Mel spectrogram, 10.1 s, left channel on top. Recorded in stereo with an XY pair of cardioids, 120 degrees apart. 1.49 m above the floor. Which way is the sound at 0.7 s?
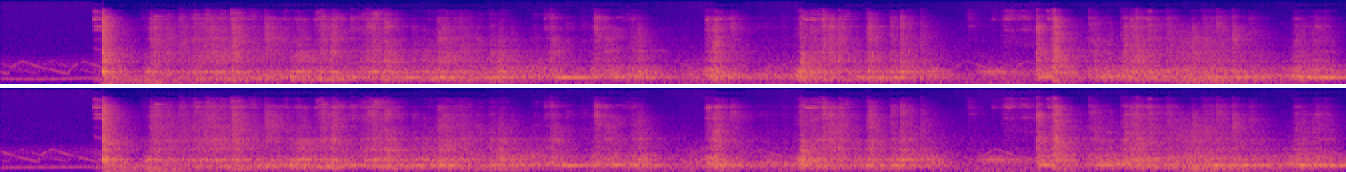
10° left.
